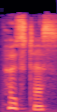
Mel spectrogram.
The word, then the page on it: hostess: British English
